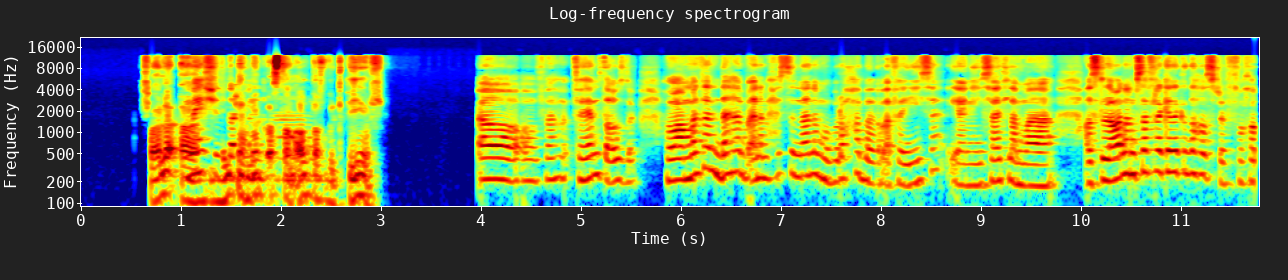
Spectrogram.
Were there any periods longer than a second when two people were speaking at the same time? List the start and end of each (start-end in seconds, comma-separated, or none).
1.0-2.4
